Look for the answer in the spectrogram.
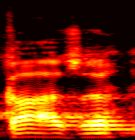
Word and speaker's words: Gaza: now it's pronounced Gaza, which is desert.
